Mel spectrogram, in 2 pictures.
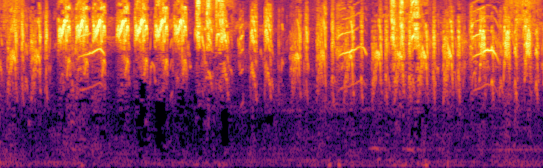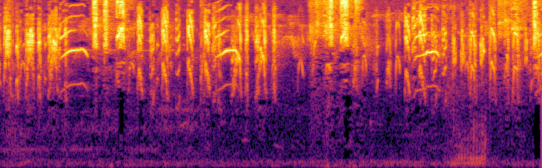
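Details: Noisy small birds: rapid high-pitched chirps and tweets in crowded bursts, with a few clear upswept whistles and a low thump near the end.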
